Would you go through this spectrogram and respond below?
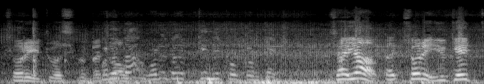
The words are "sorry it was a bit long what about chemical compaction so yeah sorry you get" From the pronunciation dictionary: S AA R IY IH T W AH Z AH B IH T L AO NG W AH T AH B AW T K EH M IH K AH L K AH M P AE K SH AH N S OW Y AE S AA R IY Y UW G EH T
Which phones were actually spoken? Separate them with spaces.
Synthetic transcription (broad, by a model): S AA R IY IH T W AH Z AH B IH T W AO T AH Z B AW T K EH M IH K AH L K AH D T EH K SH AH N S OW Y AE S AA R IY Y UW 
